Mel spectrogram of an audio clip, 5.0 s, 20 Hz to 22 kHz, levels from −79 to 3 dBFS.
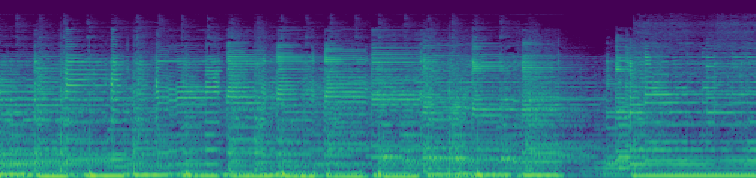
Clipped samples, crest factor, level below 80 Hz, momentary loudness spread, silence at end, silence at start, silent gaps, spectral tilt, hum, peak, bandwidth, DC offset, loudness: under 0.1%; 16 dB; -24 dBFS; 3 LU; 0 s; 0 s; none; -3.5 dB/octave; none; -2 dBFS; 15 kHz; under 0.1%; -16 LUFS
